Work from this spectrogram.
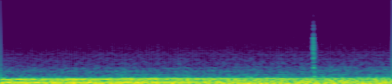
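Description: Under the steady road rumble a constant low drone holds one pitch while driving; an unexplained hum from the truck.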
